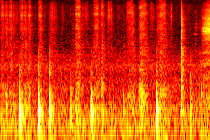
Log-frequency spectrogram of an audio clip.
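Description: Very faint scratching of a pencil drawing on paper, a string of short, irregular strokes.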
